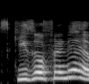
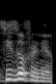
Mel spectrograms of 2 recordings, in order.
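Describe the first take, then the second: First: The word begins with an sk sound. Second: The word begins with a plain s sound. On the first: The speaker calls it right. "স্কিজোফ্রেনিয়া কিন্তু উচ্চারণ হবে" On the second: The speaker calls it wrong. "সিজোফ্রেনিয়া না"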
